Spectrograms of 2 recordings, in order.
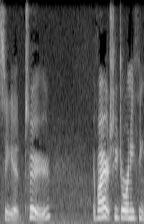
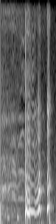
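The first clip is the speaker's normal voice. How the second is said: high squealing laugh; 12 semitones higher, 10 dB louder than usual. Real, not acted.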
